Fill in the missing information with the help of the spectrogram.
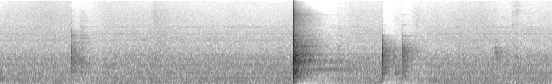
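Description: Espresso-prep gear handled on the counter: a light click, then a sharp metallic knock with a brief ring about three and a half seconds in, followed by two quick clicks about a second later.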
